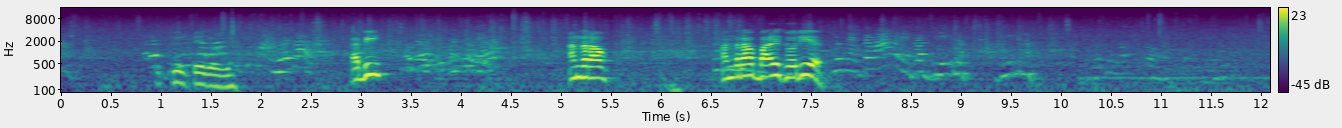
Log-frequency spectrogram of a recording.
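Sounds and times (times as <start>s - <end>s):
faint voices: 0.0s - 12.0s
rain falling on foliage and concrete: 0.0s - 12.0s.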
